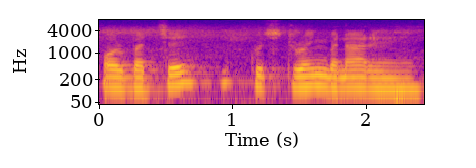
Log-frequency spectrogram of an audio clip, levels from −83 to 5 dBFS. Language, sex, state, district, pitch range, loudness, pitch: Hindi, male, Arunachal Pradesh, Papum Pare, 115-135 Hz, -14 LUFS, 120 Hz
